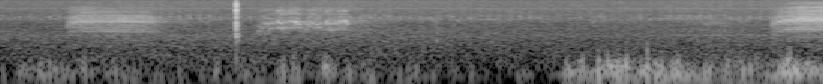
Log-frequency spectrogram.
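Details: ['Evening calls of a White-cheeked starling perched on a roof; a rasping half-second note, a shorter scratchy call, then another harsh note, with a sharp click and low rumbling noise.']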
